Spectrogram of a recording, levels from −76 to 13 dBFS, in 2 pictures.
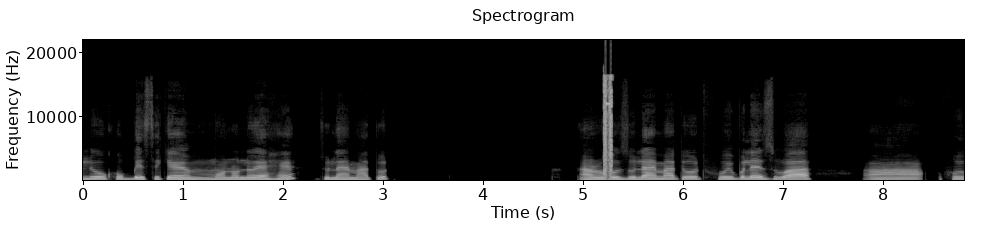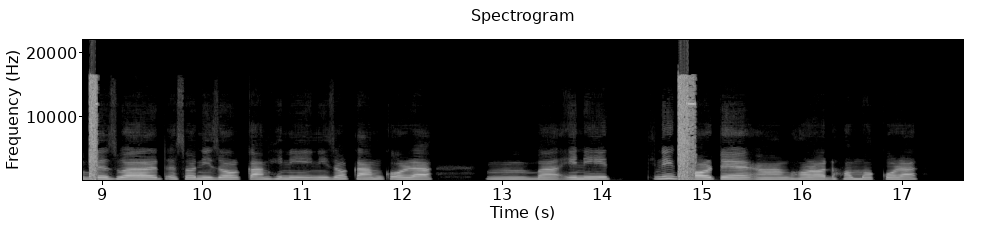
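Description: This is speech, broken three times by an uninitialised buffer. Each time, a block plays out before any audio has been written into it, so stale memory is heard as a harsh, loud burst of digital noise. Bursts land at 5.21 to 5.29 s, just before "जुलय् मातु फुइ बोले", and at 8.88 to 8.96 s, each about 85 ms long, which fits a 4096-sample block. The third, at 14.76 to 14.93 s, right after "इनि इनि", lasts about 170 ms, which fits an 8192-sample block.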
